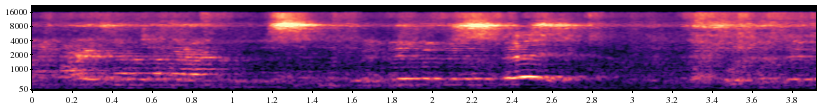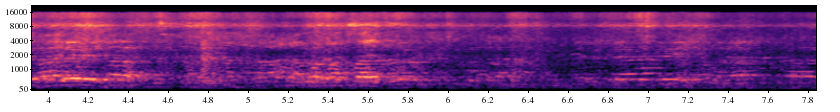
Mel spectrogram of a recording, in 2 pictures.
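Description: A crowd of young men and boys chatters nearby.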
